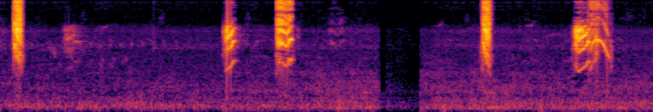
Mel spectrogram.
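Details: Calling female double-collared seedeater, whose call is used to draw males and prompt their singing; several short, high, piercing chip notes at irregular spacing, with the last one slightly longer and more complex.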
